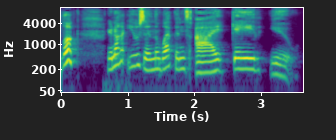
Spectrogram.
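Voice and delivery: plain

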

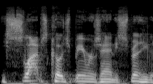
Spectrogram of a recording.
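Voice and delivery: plain

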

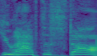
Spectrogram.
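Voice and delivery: very high, shrill screaming. Retelling a driver who honked and screamed at the speaker, imitating a scream. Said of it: "She starts pointing and screaming at me".

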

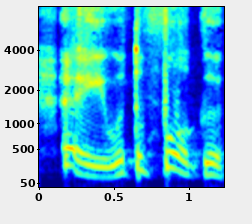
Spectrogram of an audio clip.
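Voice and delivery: put-on New York accent. Speaker demonstrating one of their favorite accents, new york accent. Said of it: "It's like the New York accent".

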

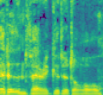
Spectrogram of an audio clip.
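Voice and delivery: crusty old put-on voice. Retelling a baking judge's verdict, as Mary Berry: Mary Berry impression. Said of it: "that crusty old Mary Berry's like".

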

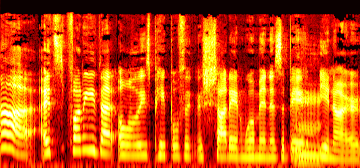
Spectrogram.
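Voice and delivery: ordinary talk

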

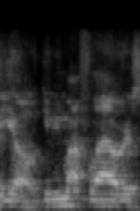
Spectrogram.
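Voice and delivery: ordinary delivery

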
